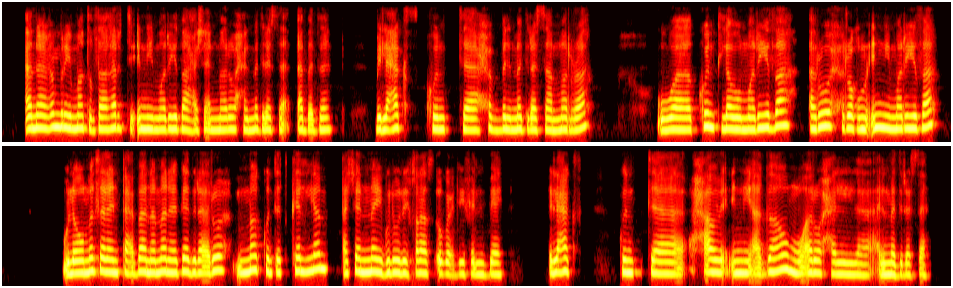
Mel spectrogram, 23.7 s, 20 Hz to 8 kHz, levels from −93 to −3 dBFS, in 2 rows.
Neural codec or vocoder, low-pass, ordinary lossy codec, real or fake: codec, 16 kHz, 2 kbps, FunCodec, trained on LibriTTS, 25 frames a second; 7.2 kHz; none; fake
